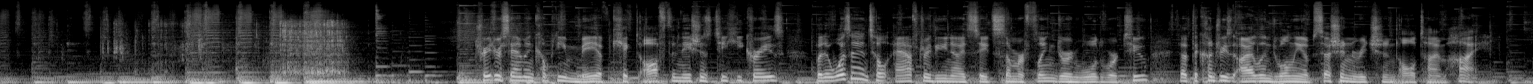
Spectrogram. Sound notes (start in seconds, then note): 0.3 bossa nova beat; 3.2 straw slurping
